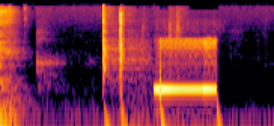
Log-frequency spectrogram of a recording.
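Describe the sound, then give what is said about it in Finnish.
A couple of quick clicks, then a steady electronic phone-line tone holds for about half a second before cutting off, like the line connecting as a call is placed to a helpline for seasonal winter depression. “No kokeillaanko, so, kokeillaanko soittaa?”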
